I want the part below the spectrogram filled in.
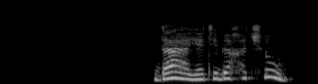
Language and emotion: Russian, positive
